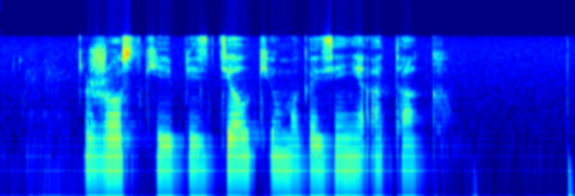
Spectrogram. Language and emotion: Russian, neutral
